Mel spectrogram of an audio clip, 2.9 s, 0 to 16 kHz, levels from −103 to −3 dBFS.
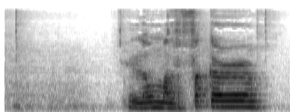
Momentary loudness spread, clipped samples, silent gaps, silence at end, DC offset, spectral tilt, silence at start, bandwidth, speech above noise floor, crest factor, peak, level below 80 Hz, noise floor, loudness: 11 LU; under 0.1%; none; 0.3 s; under 0.1%; -6.5 dB/octave; 1.3 s; 11.5 kHz; 40 dB; 16 dB; -2 dBFS; -64 dBFS; -55 dBFS; -17 LUFS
